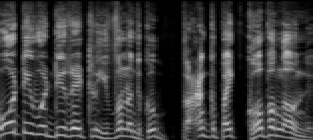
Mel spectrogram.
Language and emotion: Telugu, angry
